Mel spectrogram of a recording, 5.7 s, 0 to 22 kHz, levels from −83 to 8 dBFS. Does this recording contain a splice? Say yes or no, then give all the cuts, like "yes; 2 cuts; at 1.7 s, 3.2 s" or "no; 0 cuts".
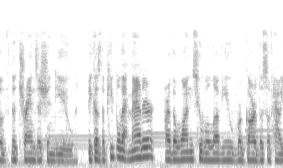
no; 0 cuts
